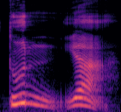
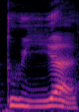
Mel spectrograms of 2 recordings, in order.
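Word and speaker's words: دنيا: Digandeng berarti harus dibacanya jelas ya, dunya, tidak boleh duya seperti itu ya.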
